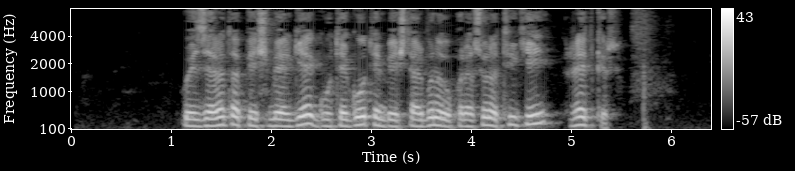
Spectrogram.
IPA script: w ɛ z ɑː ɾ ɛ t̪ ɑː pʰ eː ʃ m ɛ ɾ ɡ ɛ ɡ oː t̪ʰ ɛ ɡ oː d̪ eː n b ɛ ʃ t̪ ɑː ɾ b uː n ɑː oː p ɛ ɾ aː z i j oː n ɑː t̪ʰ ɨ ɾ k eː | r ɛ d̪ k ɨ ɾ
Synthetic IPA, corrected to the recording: w ɛ z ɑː ɾ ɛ t̪ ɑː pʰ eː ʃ m ɛ ɾ ɡ ɛ ɡ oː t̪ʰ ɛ ɡ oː t̪ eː n b ɛ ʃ t̪ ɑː ɾ b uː n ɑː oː p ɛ ɾ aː s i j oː n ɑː t̪ʰ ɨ ɾ k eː | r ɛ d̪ k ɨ ɾ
